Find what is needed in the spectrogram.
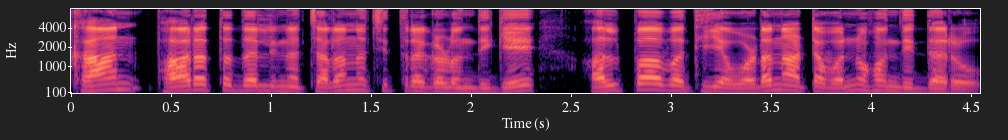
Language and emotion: Kannada, neutral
